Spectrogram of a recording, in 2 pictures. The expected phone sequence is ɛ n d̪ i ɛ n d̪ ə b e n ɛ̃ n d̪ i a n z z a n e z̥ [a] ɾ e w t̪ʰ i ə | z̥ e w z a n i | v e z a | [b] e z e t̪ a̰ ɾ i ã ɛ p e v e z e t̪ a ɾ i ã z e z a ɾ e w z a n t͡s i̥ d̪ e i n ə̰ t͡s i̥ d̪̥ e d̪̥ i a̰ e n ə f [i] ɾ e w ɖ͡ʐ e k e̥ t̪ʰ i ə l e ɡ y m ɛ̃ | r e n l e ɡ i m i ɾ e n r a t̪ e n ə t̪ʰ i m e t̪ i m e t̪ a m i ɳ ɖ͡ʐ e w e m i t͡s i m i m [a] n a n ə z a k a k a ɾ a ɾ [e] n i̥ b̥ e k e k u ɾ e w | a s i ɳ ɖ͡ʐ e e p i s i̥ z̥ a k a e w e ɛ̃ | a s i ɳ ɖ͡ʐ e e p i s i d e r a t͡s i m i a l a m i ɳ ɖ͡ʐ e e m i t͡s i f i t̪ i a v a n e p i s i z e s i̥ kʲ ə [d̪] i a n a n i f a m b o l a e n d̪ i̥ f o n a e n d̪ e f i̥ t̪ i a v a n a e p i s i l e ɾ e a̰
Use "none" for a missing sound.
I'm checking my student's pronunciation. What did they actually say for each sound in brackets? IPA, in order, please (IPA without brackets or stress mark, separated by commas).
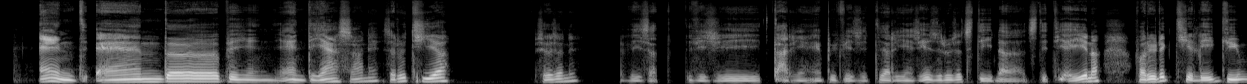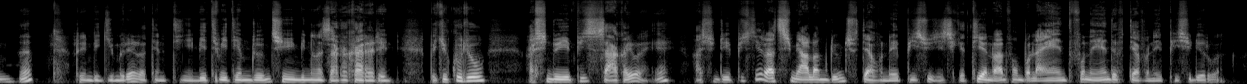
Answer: a, v, a, i, e, t̪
